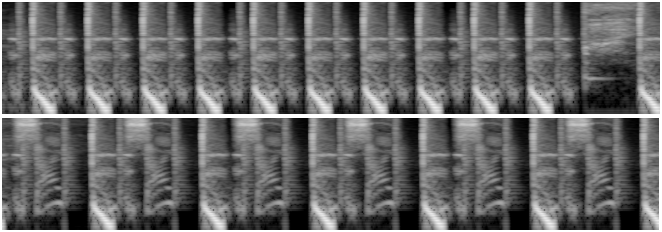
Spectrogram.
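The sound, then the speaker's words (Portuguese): A frog croaks again and again in a fast, even rhythm. The croaks are loud, short and throaty, with a brief break near the middle before they carry on at the same pace. “Sai sapo, sai sapo.”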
